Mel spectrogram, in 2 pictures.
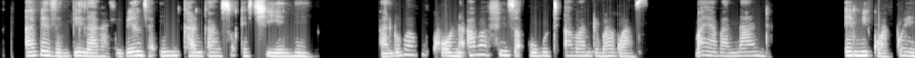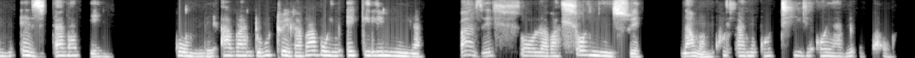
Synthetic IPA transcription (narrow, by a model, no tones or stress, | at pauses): aβɛzempʼilaɣaɬɛβɛnd͡zʱaʔimikʰaŋkʼasɔʔet͡ʃʼijɛnɛjɔ | aluβaɣukʰɔnaʔaβafisauɣutʰi̥aβantʼuβaɣwaz̥i | βajaβalandʱa | emiɡ̥ʱwaǃweniezitʼalad̥̚ʱeni | ɣumbʱɛʔaβantʼuɣutʰwɛɣaβaβuɲiek̬ʼilimiɣa | βazɛɬɔlwaβaɬoɲiswɛ | naŋom̩kʰuɬanɛʔotʰilɛʔɔjaβɛʔukʰɔːna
